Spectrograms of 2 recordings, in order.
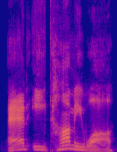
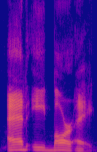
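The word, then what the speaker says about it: Adetomiwa Adebawore: Add e Tomiwa, add e bar a. That's exactly how it's pronounced.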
